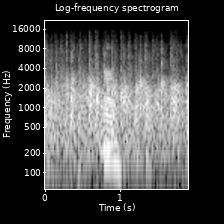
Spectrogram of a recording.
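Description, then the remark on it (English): An audience gives a panel a round of applause at the end of a show. Many hands make a dense, steady crackle of clapping for the full two seconds, and a short voice rises briefly over it partway through. “Can we give them a round of applause for this?”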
